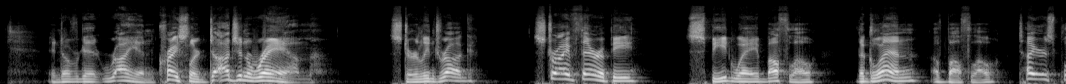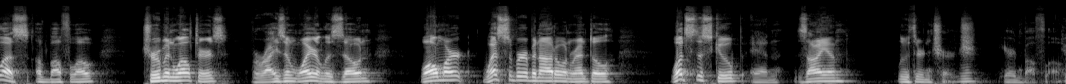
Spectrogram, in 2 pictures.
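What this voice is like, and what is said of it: Imitated radio announcer voice. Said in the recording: “I was trying to impersonate my best radio voice. ... The guy who did the introductions for the movie theater ... probably not even close.”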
